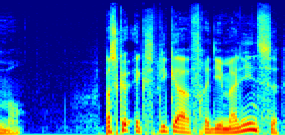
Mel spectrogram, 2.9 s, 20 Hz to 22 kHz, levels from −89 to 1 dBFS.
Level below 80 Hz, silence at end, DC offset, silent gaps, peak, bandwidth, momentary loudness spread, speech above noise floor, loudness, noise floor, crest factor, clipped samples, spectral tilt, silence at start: -36 dBFS; 0.1 s; 0.2%; none; 0 dBFS; 17 kHz; 9 LU; 48 dB; -15 LUFS; -62 dBFS; 16 dB; under 0.1%; -6 dB/octave; 0 s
